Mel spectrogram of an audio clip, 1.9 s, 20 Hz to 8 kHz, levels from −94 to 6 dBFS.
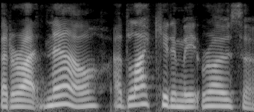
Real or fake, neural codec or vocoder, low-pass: fake; codec, 16 kHz, 2 kbps, FunCodec, trained on LibriTTS, 25 frames a second; 7.2 kHz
